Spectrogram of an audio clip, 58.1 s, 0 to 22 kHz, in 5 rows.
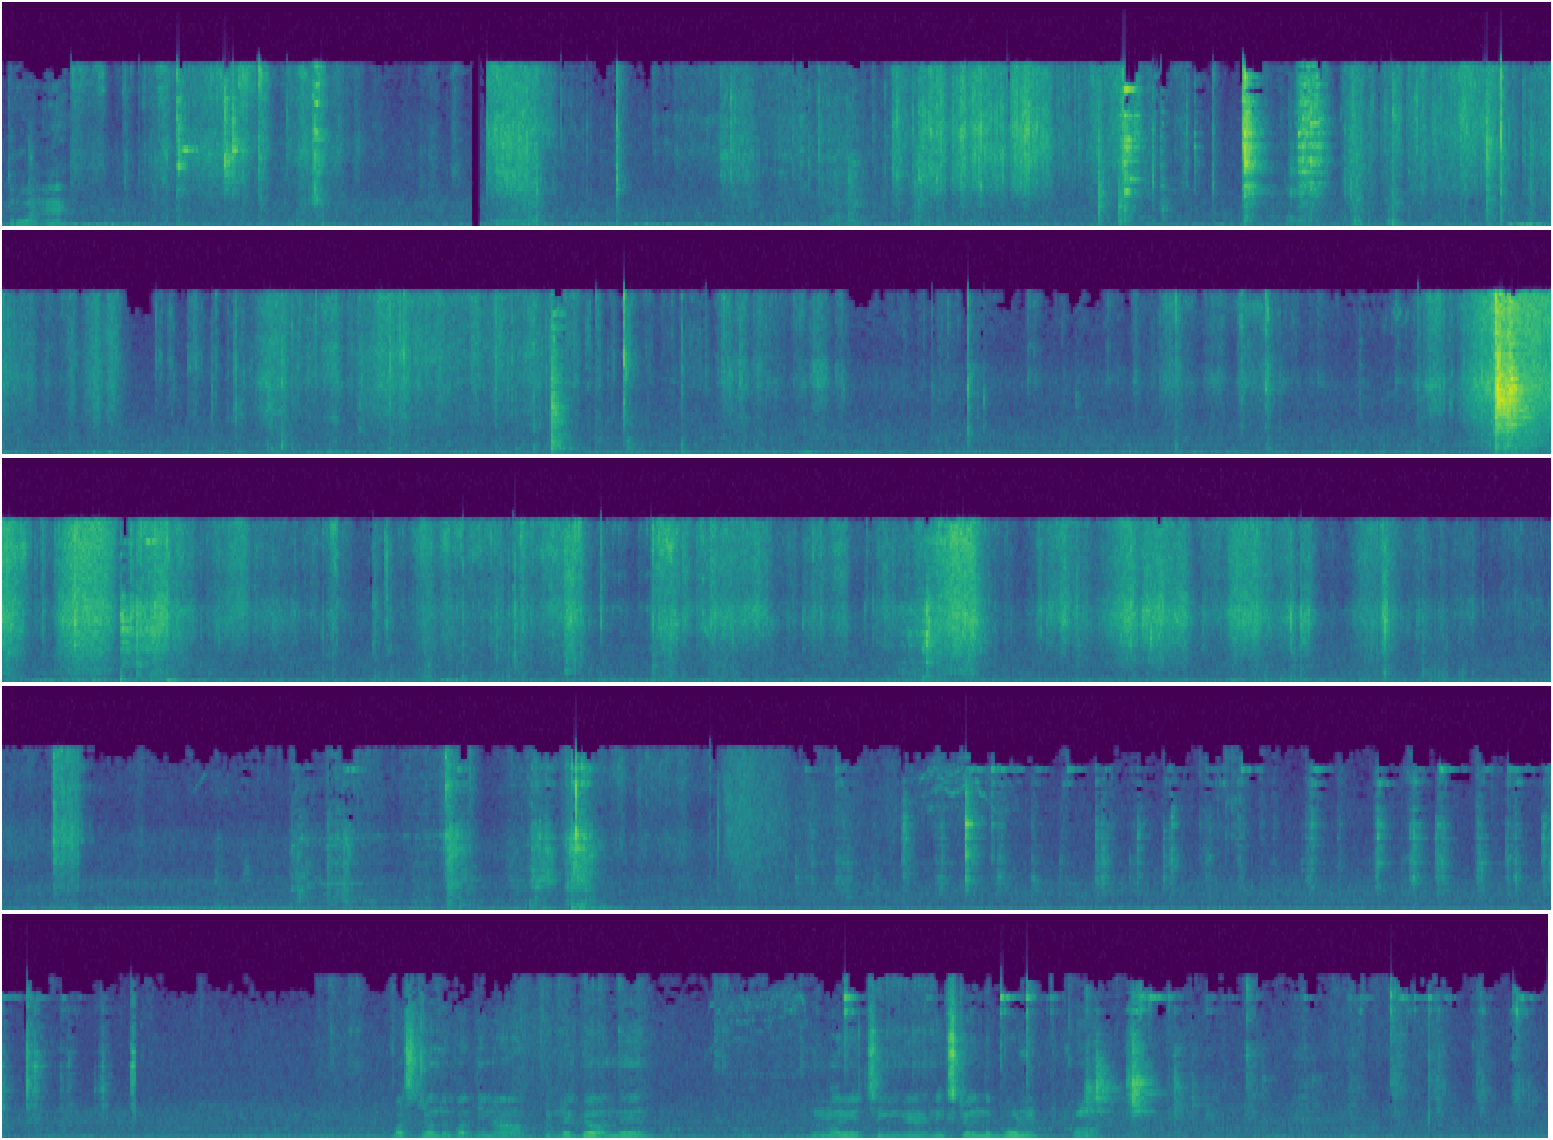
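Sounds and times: cardboard and plastic rustling: 3.6 - 8.4, 10.0 - 18.8, 22.2 - 35.6
metal parts clinking and knocking: 22.7 - 23.2, 40.8 - 47.5, 54.0 - 58.0.

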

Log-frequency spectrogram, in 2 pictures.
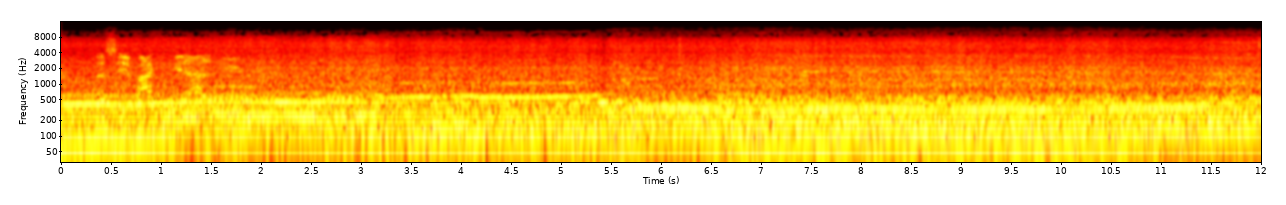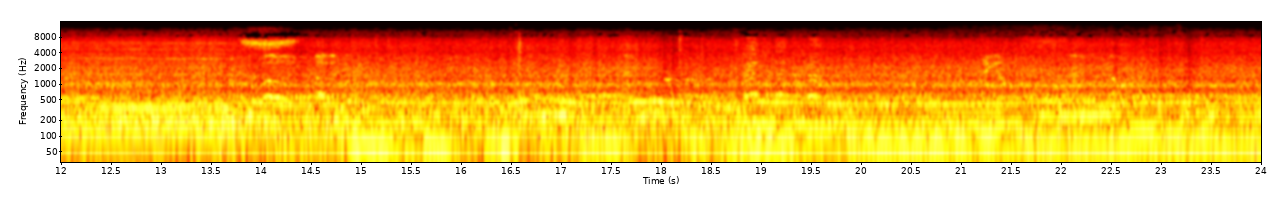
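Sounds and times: diesel engine running under load: 0.0 - 24.0.

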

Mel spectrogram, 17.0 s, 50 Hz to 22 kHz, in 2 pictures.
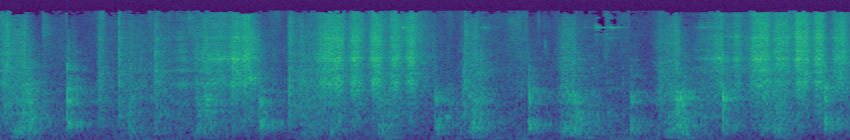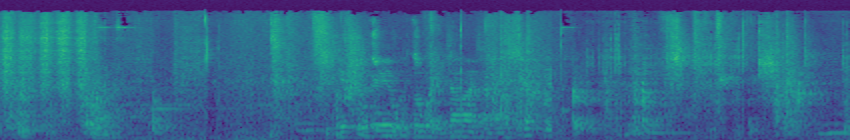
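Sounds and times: hand tool scraping wood: 0.0 - 9.7.

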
